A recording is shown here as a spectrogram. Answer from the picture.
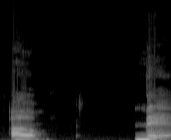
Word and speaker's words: nè: Nè has a vowel that requires a lot of effort to pronounce.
